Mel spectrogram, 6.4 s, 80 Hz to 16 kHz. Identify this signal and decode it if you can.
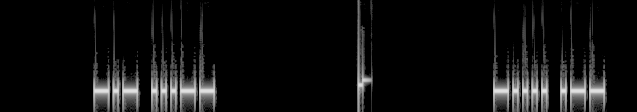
Morse code, heard as a keyed tone, about 25 wpm, 700 Hz. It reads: K3 6W
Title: Single-Letter Single-Number 25wpm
